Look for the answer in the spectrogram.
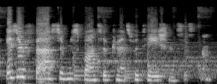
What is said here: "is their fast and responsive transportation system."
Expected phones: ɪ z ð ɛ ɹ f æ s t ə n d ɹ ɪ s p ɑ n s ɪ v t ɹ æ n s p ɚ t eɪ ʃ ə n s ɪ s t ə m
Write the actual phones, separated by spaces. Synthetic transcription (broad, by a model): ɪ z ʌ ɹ f æ s t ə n ɹ ɪ s p ɑ n s ɪ v t ɹ æ n s p ɚ t eɪ ʃ ə n s ɪ s t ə m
